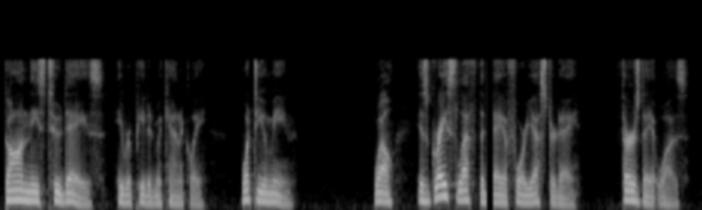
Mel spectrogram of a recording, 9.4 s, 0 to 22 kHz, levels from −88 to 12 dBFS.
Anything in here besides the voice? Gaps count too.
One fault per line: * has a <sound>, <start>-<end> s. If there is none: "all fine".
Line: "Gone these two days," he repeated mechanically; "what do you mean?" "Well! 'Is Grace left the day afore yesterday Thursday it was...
* has a dropout, 6.5-6.6 s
